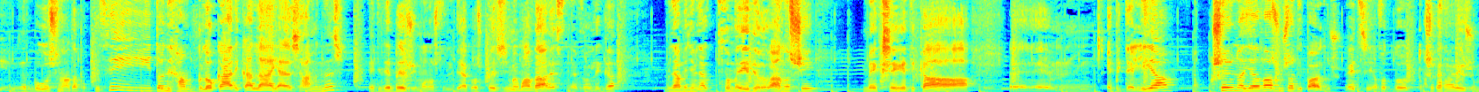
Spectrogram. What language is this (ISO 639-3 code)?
ell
